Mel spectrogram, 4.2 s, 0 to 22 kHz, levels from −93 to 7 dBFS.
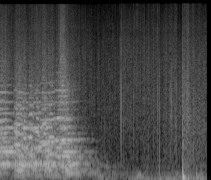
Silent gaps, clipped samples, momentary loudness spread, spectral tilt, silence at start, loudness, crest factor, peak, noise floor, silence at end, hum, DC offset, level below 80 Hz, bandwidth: none; under 0.1%; 21 LU; -4 dB/octave; 0 s; -25 LUFS; 16 dB; -12 dBFS; -47 dBFS; 0.1 s; none; under 0.1%; -44 dBFS; over 20 kHz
